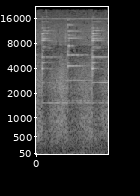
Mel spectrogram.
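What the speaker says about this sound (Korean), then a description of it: "아직 한가하게 달리는 완행열차가 더 어울리는 옛 백제의 땅" A slow local train rolls steadily through the quiet countryside of the old Baekje region, its continuous low rumble carrying light rhythmic rail clatter, heard moderately close with no talking.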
